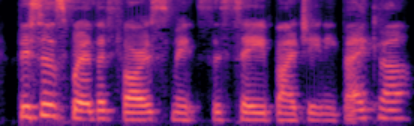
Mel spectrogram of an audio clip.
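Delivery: mildly monotone mock student read-aloud; no expression. Shown as a demonstration. Student reading a picture book to the class, with no expression. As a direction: read word by word without feeling. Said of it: "they were reading with no expression".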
